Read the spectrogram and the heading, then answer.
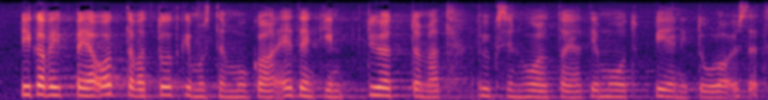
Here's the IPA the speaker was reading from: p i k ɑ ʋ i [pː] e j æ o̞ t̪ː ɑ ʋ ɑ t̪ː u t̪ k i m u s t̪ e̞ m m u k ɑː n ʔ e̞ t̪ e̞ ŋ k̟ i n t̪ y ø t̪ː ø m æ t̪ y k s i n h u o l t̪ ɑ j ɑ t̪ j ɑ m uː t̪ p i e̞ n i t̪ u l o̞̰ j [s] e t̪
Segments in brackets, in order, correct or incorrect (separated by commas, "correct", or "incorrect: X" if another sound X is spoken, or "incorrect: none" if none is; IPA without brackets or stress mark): correct, correct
